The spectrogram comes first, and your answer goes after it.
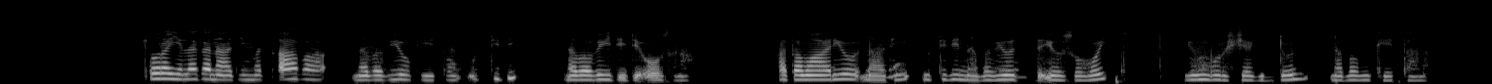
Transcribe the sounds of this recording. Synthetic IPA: t͡ʃʼɔɾɐjɛlɐɡɐnaːt̪iːmɐt̪ʼːaːbaː | nɐbɐbɪjoːke̞ːt̪ːaːnʊt̪ːɪt̪ɪ | nɐβɐβiːd̪ɪd̪ɛʔo̰ːsɔnɐ | hɐt̪ɐmaːɾɪjoːnaːt̪iːʊt̪ːɪt̪ɪnɐbɐbɪjoːd̪ɛjoːsoɦɔj | jʊmbʊɾʃɪɐɡɪd̪ːoːnː | ɐbɐbʊkʰe̞ːt̪ːaːnɐ̥

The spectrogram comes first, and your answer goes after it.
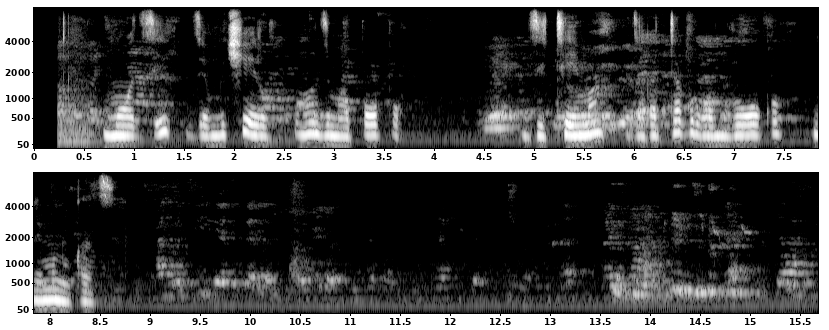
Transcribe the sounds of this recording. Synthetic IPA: m̤od͡zid͡ze̞mut͡ʃe̞ro̞uno̞nzimapo̞po̞ | d͡zitʰe̞mad͡zakatakurwamuruo̞ko̞ | ne̞mun̤ukaːd͡zi̥

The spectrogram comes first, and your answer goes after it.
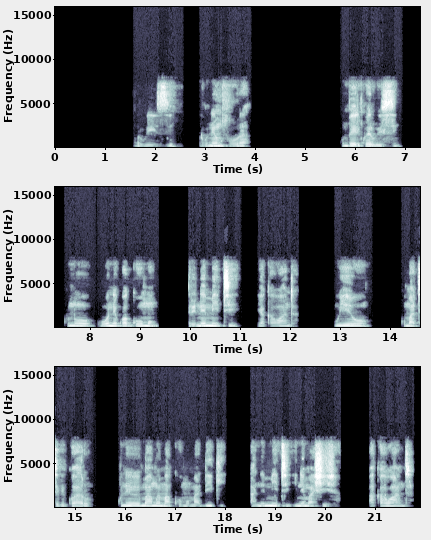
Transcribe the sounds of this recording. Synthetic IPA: rwizi | rwune̞ɱvuːɾa | kumbe̞rikwe̞rwizi | kuno̞ːne̞kwaɡʱo̞mo̞ | rine̞mitʰi | jakawanda | uje̞wo̞ | kumateʋikwaɾo | kune̞mamwe̞makʰo̞mo̞maɗikʰi | ane̞mitḭʔine̞maʃiʒaː | kawaːnda

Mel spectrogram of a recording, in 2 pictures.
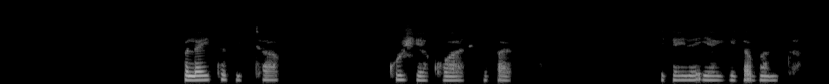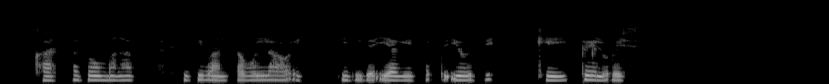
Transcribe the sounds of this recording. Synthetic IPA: bɔlɐjt̪ːɐt̪ɪt͡ʃːaː | kʊʃɪjɐkʰɔwaːsɪd̪ɐkaːsːɐ̥t̪ɐ̥ | sɪt̪ɐjd̪ɛʔɪjaːɡe̞ːt̪ɐ̰bɐnt̪ʰːɐ̥ | kʰaːsːɐd̪oːmːɐnakːɐsɪ̥d̪ɪd̪ɪbɐnt̪ːɐbɔlːɐwɔ̰ʔɛ | t̪ːiːd̪ɪd̪ɛ̰ʔɪ̰jaːɡe̞ːt̪ɐd̪ɛʔɪ̰jo̞ːd̪ɛ | kʰeːjpːɛlɔʔɛs

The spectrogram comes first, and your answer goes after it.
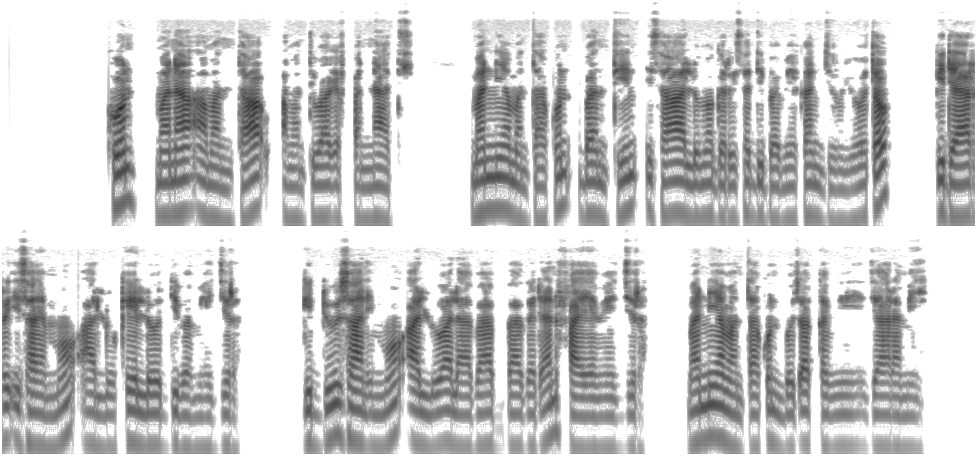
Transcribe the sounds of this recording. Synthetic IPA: kʊn | mɐnaɐmɐnt̪aːɐmɐnt̪ɪwaːkʼɛfɐnːaːt̪ɪ̥ | mɐnːɪɐmɐnt̪aːkʊnbɐnt̪iːnɪsaːaːlːʊmɐɡɐɾɪsɐd̪ɪbɐme̞ːkɐnd͡ʒɪɾʊjo̞ːt̪ɐʔʊ | ɡ̥ɪd̪aːrːɪɪsaːɪmːo̞ːʔaːlːuːke̞ːlːo̞ːd̪ɪbɐme̞ːd͡ʒɪɾɐ | ɡɪd̪ːuːɪsaːnɪmːo̞ːʔaːlːuːɐlaːbaːɐbːaːɡɐd̪aːnfaːjɐme̞ːd͡ʒɪɾɐ | mɐnːɪɐmɐnt̪aːkʊnbɔt͡ʃʼɐɐkːɐmɪd͡ʒaːɾɐmeː

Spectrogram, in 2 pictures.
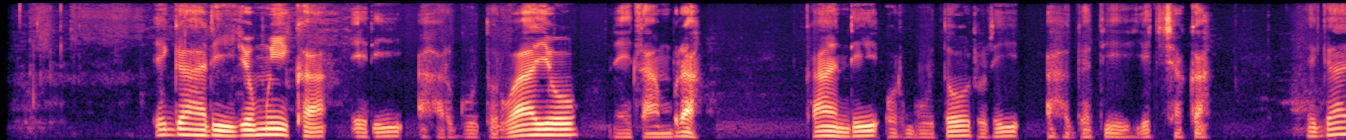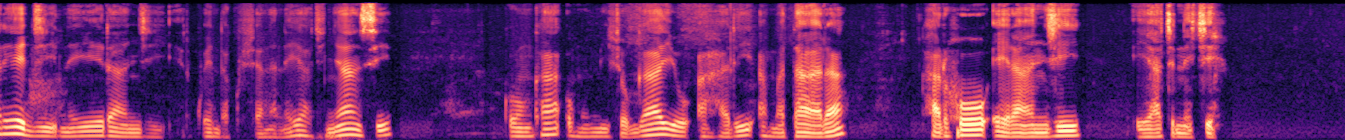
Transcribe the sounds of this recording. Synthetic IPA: e̞ɡaːɾijo̞mwiːkʰa | e̞ɾiaha̰ɾuɡuːto̞ɾwaːjo̞ | ne̞taːmbuɾa | kʰaːndio̞ɾuɡuːto̞ɾuɾi | ahaɡatʰije̞̰ci̥ʃaka | e̞ɡaːɾie̞ɟine̞jeɾaːɲɟie̞ɾikwe̞ːndaku̥ʃanane̞jaciɲaːnt͡si | ko̞ːŋkʰaʔo̞mumiːʃo̞ɡaːjo̞ahaɾiʔamataːɾa | haɾiho̞ʔe̞ɾaːɲɟi | ejacine̞ce̞

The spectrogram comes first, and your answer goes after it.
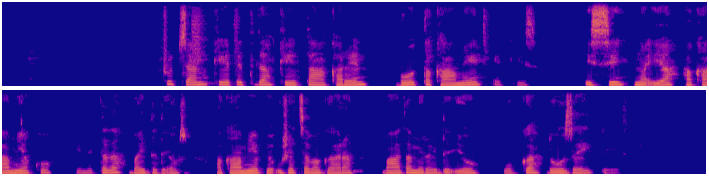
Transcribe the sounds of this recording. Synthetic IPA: ʃʊt͡ʃːɐnke̞ːt̪ʼːɛt̪ːɪd̪ɐke̞ːt̪ːaːkɐɾeːn | bo̞ːt̪ːɐkʰaːmeːɛkʰːiːs | ʔɪsːɪnɐʔɪjahɐkʰaːmɪjɐkːɔ | hɛmɛt̪ːɐd̪ɐbɐjd̪ːɐd̪ɛʔɐws | hɐkaːmɪjɐpːɛʔʊʃɛt͡sːɐβɐɡːaːɾɐ | maːt̪ɐmɪɾɐjd̪ɛʔɪjɔ | wɔɡːɐd̪o̞ːzɐjd̪̥ɛʔe̞ːs

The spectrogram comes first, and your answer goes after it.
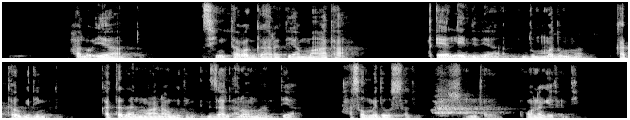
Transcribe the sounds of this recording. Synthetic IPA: hɐlɔ̰ʔɪjaː | sɪnt̪ːɐβɐɡːaːɾɐd̪ɪjamaːt̪ʰa̰ː | t̪ʼe̞ːlːid̪ɪd̪ɪjaːd̪ʊmːɐd̪ʊmːɐ | kɐt̪ʰːɐwɡɪd̪ɪn | kʰɐt̪ːɐd̪ɐnmaːnɐwɡɪd̪ɪnzɐlʔɐ̰nɐwmːad̪ɪjaː | hɐsɔmːɛd̪o̞ːsːɐd̪ʊ̥sʊnt̪ʰʼːɐj | o̞ːnɐɡe̞ːt̪ɛd̪ːɪ̥

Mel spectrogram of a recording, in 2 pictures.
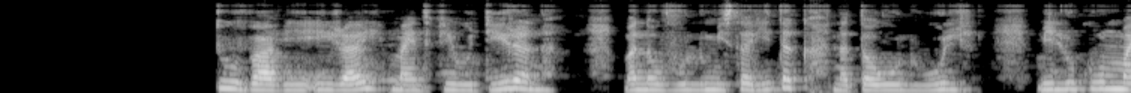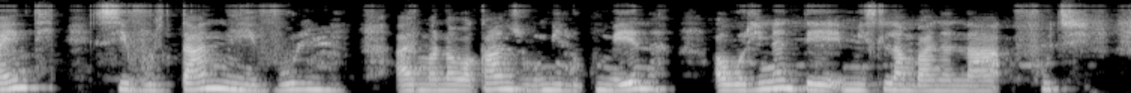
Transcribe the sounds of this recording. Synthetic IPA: t̪uvaviːɾajmajnt̪i̥fiud̪iɾanə | manawvulumisaɾit̪akə̥nat̪awuluuli̥ | milukumajnt̪i̥sivulut̪aninivuluni̥aɾimanawakand͡zumilukumenəawaɾinanid̪emisilambananafut͡si̥

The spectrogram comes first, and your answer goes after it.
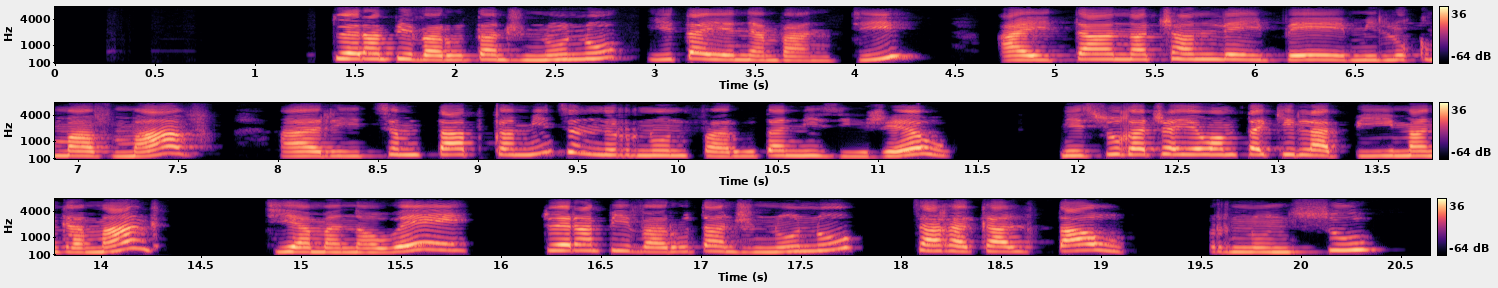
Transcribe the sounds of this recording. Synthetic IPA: t̪uweɾampivaɾut̪aɳɖ͡ʐinunuit̪aenambanid̪̥i | aɦit̪anaʈ͡ʂanileibemilukumavumavu̥ | aɾit͡simit̪apu̥kəmint͡sinːiɾununiv̥aɾut̪aniziɾew | nisuɾaʈ͡ʂaewamit̪akilab̥imaŋɡamaŋɡə̥ | d̪̥iamanawwe | t̪weɾampivaɾut̪aɳɖ͡ʐinunu | t͡saɾakalt̪aw | rununisu

